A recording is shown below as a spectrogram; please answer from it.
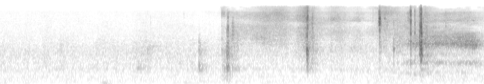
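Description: Faint rustling and a few soft crinkles of a sheet of paper being rolled up into a tube, mostly in the second half.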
